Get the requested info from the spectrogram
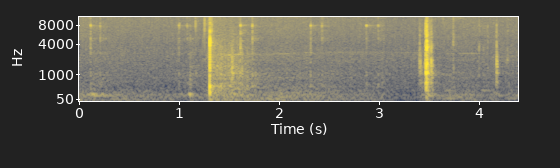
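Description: Near silence with two faint, short clicks of a computer mouse, one about a second in and one near the end.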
